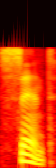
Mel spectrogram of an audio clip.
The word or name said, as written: scent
